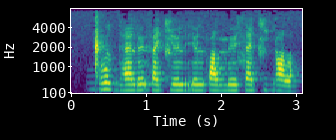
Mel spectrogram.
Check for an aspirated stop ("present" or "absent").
absent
